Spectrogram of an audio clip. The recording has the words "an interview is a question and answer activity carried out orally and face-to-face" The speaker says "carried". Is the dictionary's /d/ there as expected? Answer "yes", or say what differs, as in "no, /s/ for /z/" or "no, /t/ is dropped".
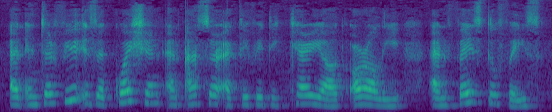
no, /d/ is dropped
